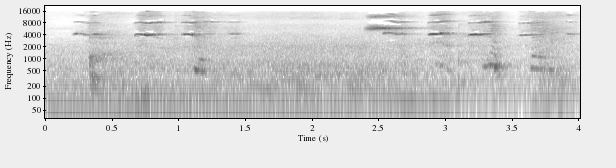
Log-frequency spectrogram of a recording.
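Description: Small long-haired dog whimpering at a closed door in a series of short, high whines, excited and waiting for its owner to come home.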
